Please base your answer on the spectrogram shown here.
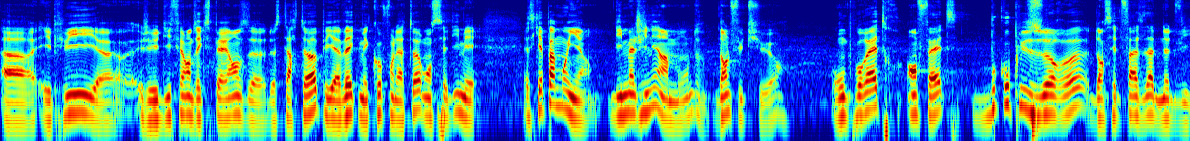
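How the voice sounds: A man's voice with a slight Belgian accent, medium pitch and a bright, sharp tone, at a fairly quick pace. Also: ordinary pitch variation.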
